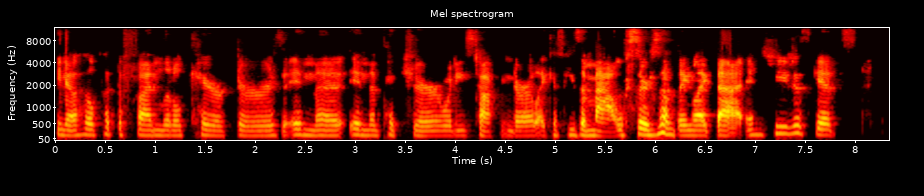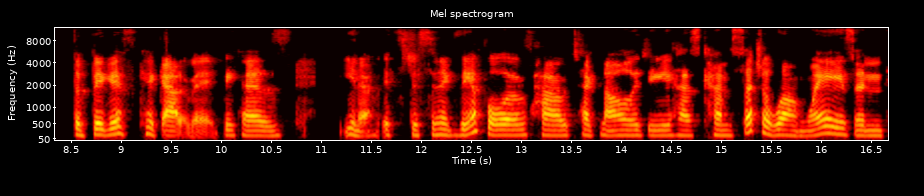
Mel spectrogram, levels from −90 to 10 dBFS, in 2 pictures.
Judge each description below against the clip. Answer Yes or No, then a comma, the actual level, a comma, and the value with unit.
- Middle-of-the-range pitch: Yes, medium, 155 Hz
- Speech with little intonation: Yes, narrow, 1.8 semitones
